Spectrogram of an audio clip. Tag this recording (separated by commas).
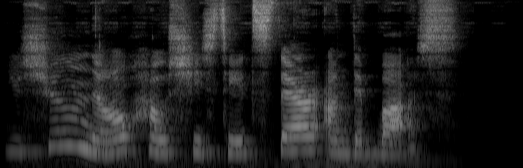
Speech, Human voice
